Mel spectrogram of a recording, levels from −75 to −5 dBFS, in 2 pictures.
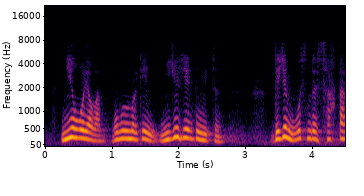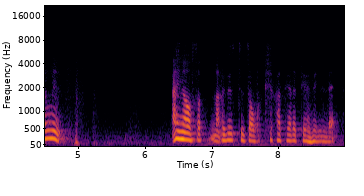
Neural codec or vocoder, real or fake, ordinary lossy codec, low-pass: codec, 16 kHz, 0.5 kbps, FunCodec, trained on Chinese and English, 25 frames a second; fake; none; none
